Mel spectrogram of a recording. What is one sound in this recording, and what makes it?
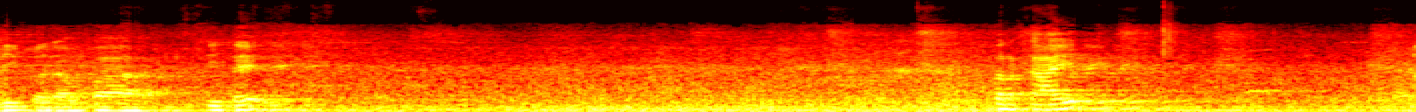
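A man reads out a statement through a microphone.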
